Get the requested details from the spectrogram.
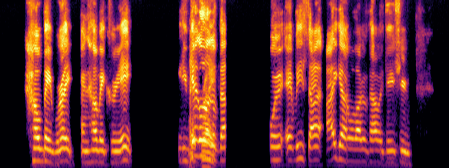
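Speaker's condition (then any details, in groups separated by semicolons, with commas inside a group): Cerebral palsy; congenital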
